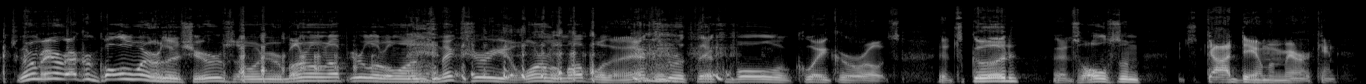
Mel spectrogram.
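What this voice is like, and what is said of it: Imitates another person's voice. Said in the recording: “I was doing Wilford Brimley ... good impersonation”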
